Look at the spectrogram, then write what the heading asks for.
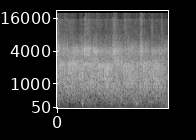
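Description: A church congregation applauds and acclaims the Lord, a dense, sustained wash of clapping from many hands that carries on evenly without a break.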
